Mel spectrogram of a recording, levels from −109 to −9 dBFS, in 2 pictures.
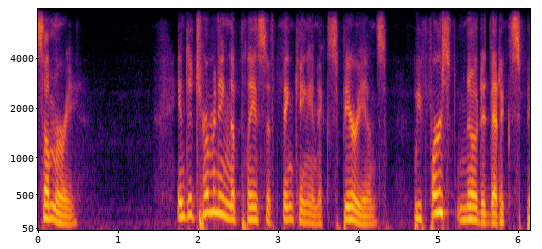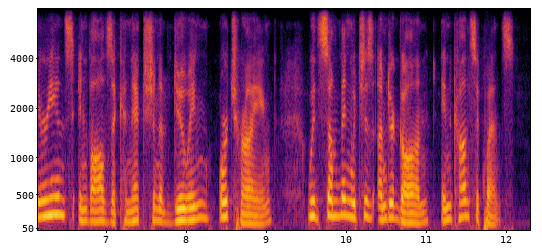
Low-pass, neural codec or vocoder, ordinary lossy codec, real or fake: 7.2 kHz; codec, 24 kHz, 3 kbps, HILCodec; Opus, 16 kbps; fake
